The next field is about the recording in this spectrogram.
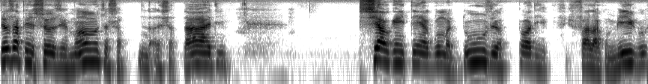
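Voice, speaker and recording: A man at a very slow pace in a very clean recording with a silent background. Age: 70s. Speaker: lay preacher. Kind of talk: sermon. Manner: halting, repetitive.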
